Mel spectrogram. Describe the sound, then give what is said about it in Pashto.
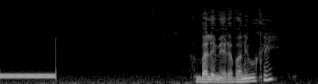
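Electronic telephone line tone signalling an incoming caller on a call-in line: one steady buzzing tone that cuts off abruptly after about half a second. A brief burst of speech follows after a pause. “یو یا دوه محترم اوریدون کې راسره په لاین کې شته دي، د هغوی ټلیفون ته به ځواب ووایو.”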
